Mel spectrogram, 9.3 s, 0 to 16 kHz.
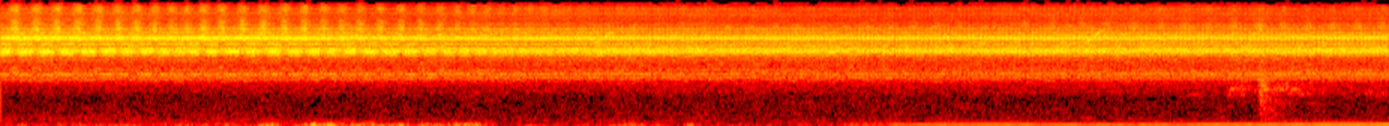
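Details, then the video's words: Countryside woods in Sakon Nakhon, Thailand, with cicadas calling, filmed on a GoPro Hero 9: a sustained high buzzing chorus with rapid pulsing in its top layer, a low background hum, and a short click late on. "Cicadas Sound"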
